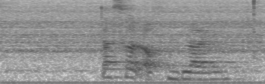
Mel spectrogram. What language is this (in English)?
German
